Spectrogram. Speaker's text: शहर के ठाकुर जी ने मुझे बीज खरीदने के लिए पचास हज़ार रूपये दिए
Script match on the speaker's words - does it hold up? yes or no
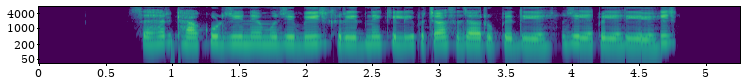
no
